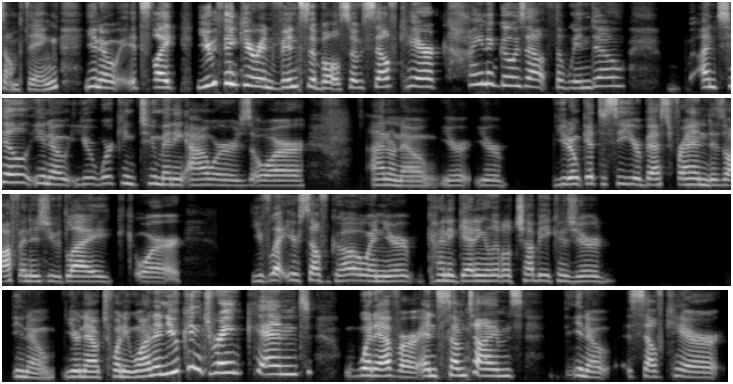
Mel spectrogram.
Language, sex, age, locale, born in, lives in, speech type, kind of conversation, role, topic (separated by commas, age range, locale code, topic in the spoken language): English, female, 55-59, en-US, United States, United States, conversation, podcast, guest, Why is it important to find a self-care routine that works for you?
